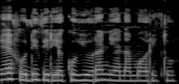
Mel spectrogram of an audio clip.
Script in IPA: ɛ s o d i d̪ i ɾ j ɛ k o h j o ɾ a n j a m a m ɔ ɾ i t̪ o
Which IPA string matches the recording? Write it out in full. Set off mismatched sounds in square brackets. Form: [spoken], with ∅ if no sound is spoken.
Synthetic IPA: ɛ [f] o d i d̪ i ɾ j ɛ k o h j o ɾ a n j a [n] a m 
